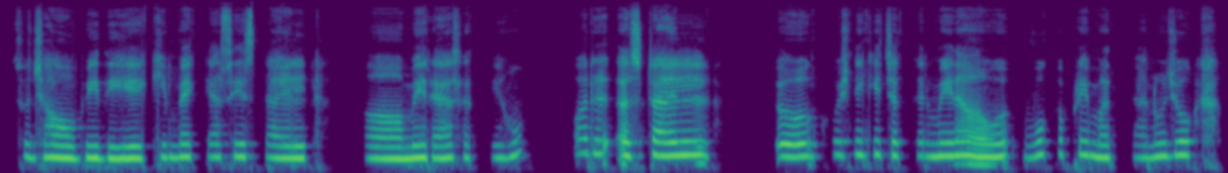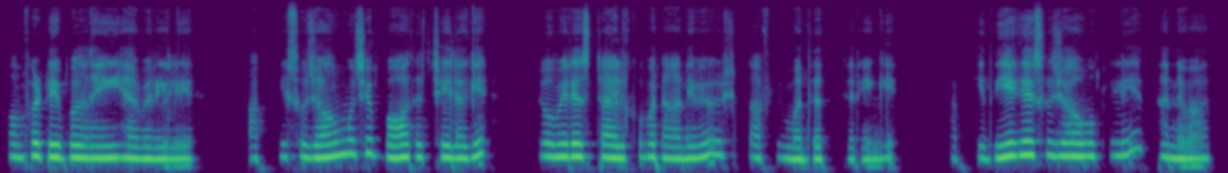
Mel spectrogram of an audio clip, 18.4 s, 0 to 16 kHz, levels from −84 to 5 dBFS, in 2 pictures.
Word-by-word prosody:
सुझाव 235 -2 +2
भी 230 -1 +3
दिए 220 0 +3
कि 240 - -5
मैं 245 +1 0
कैसे 245 0 -4
स्टाइल 225 -2 0 0.5
अ, 215 -1 +2
में 230 +1 +5
रह 225 0 +1
सकती 235 0 -10
हूँ। 260 +7 -5 0.4
और 310 -1 -4 0.2
स्टाइल 270 +1 +4
अ, 250 -1 -10
खोजने 255 +3 0
के 285 +1 -5
चक्कर 265 -1 -6
में 260 +1 +3
ना, 275 +1 +5
व 250 +2 +3
वो 270 +5 -3
कपड़े 285 0 -6
मत 235 -2 +1
पहनो 235 +2 -2
जो 275 +2 +1 0.4
कम्फर्टेबल 240 -1 +2
नहीं 225 +1 +3
है 225 -1 +2
मेरे 215 0 +2
लिए, 215 0 -2 0.4
आपके 245 +2 -13
सुझाव 240 0 +1
मुझे 300 +1 -1
बहुत 240 +1 +2
अच्छे 240 0 -2
लगे 230 +6 0 0.4
जो 255 -1 0
मेरे 250 0 +4
स्टाइल 240 -2 +1
को 245 +3 -12
बनाने 225 -2 0
में 275 +4 -1
काफ़ी 230 -1 -11
मदद 210 0 -1
करेंगे। 210 +2 -6 0.4
आपके 220 +1 -13
दिए 235 +5 +3
गए 280 +1 +4
सुझावों 260 -1 +1
के 260 +1 -20
लिए 325 +9 -4
धन्यवाद। 220 -2 0
245 Hz, 175 wpm, -24 LUFS, 225-260 Hz, 0.5 s, में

